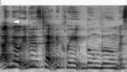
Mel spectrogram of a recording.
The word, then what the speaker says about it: Bum Bum: boom boom scent i always i keep saying bum bum i for will forever say bum bum because i just do but i know it is technically boom boom is how it's pronounced and it is um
